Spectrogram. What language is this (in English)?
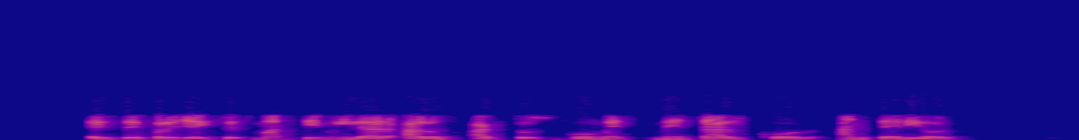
Spanish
